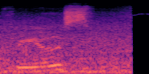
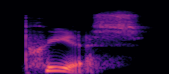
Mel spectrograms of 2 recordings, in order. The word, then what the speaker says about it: Prius: even a Toyota prios it's not pronounced prios prios Toyota prios it's pronounced Toyota Prius use the short uh sound like cup and up us us not o but us relax us Prius we have two vowels we have the e sound like green beans plus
